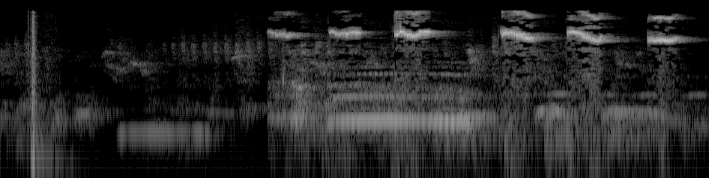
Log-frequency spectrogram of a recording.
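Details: Female grosbeak starling (jalak rio) calling as a lure: a series of six short, high, harsh notes, each with a slight downward bend, about every half second, after a quiet lead-in with a faint low whistle.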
